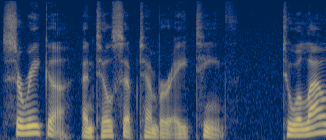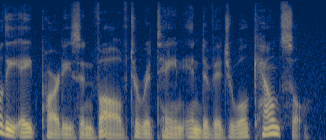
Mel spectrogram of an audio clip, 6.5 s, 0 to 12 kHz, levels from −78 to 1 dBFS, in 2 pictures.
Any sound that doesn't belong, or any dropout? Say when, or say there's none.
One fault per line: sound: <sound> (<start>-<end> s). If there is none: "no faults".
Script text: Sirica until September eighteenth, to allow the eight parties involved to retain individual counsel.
no faults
